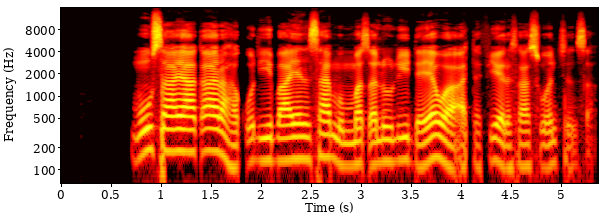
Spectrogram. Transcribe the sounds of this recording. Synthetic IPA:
muː˦saː˦jaː˦kʼaː˦ɽa˨ɦa˨kʷʼʊ˦ɽiː˦baː˦jɐ˦nsaː˦mɪ˨mːɐ˦sʼɐ˦loː˦liː˦da˨jɐ˦waː˨ʔa̰˨tɐ˨ɸɪ˦jɐ˨rsaː˦sʊ˦wɐ˦nt͡ʃɪ̰˨nsa̰˨ʔ

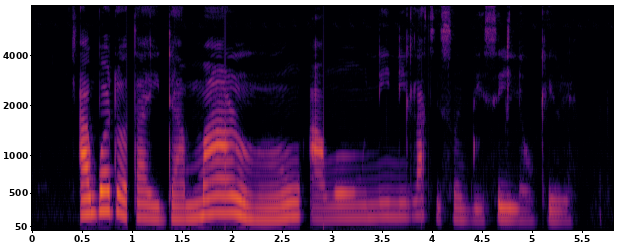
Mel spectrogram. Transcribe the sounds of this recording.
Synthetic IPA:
a˧ɡ͡bɔ˦dɔ˦˨ta˧i˨da˨mãː˦ɾũ˨˦a˦˨w̃ɔ̃˧o˧ũ˧nĩ˦nĩ˦la˦ti˧sã˧˨ɡ͡be˨˦se˦i˧lɛ˨o˨ke˨ɾɛ˨

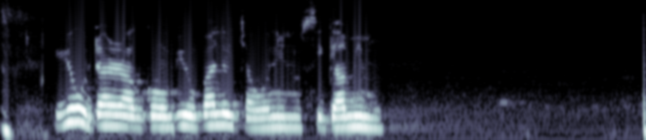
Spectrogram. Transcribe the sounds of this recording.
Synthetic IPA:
joː˦˨da˨˦ɾa˧ɡɔ̃˧bi˦o˧ba˦le˦˨d͡ʒa˨wɔ˨˦nĩ˦nũ˦si˧ɡa˨˦mĩ˦˨mũ˨˦

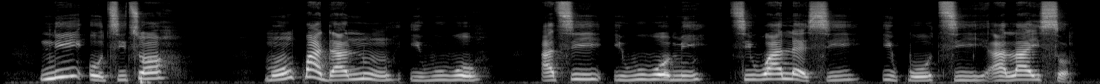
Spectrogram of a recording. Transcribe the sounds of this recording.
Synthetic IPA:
nĩ˦o˦˨ti˨˦tɔ˦ | mo˨n̩˦k͡pa˦˨da˨˦nũ˦i˨wu˧wo˧ | a˨ti˧i˨wu˧wo˧mĩ˧ | ti˧˦wa˦lɛ˦˨si˨˦ | i˦˨k͡po˨˦ti˧a˧la˦i˦˨sã̰˨

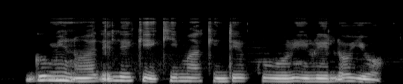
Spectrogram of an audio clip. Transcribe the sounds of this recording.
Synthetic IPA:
ɡo˦mĩ˦˨nã˨a˧dḛ˦le˦˨ke˦˨ki˦mã˦kĩ˧n̩˦de˦ku˦o˧ɾi˦i˧ɾe˧lɔ˦jɔ˦˨

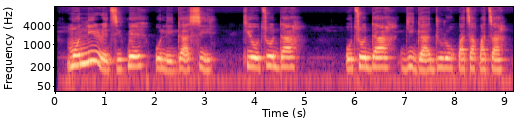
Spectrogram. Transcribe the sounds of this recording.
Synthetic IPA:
mo˧nĩ˦˨ɾe˨ti˨˦k͡pe˦ | o˧le˨ɡa˧si˧˦ | kʰi˦o˧to˦da˦ | o˧˨to˦da˦ɡi˦˨ɡa˨du˦ɾo˦k͡pa˦ta˦k͡pa˦ta˦

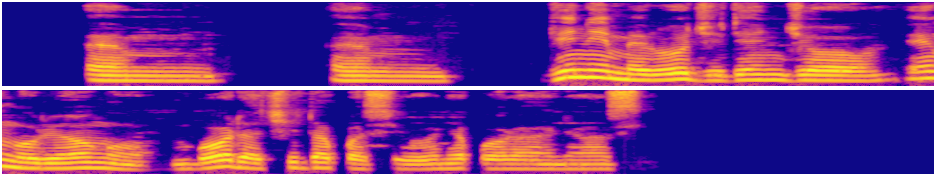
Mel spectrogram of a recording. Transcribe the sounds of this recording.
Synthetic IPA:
m̩˨ | m̩˨ | ɡɪ˦ni˦me˨ɾo˦d͡ʒi˨dɪ˦n̩˦d͡ʒɔ˦ɪ˦ŋo˨ɾi˨ɔ˦ŋʊ˨m̩˨bɔ˦da˨t͡ʃi˦da˦kʷa˨sɪ˨wo˦ɲe˦k͡pɔ˦ɾa˦a˨˦ɲa˦a˦sɪ̥˨

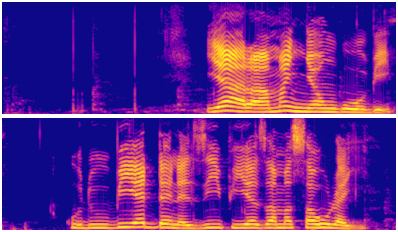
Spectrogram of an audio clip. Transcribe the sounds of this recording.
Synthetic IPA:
jaː˦˨ɽaː˦mɐ˦˨ɲjɐ˦ŋɡʷoː˨bḛ˦ | kʷʊ˨duː˨bi˦jɐ˦dːa˨nɐ˨ziː˦ɸi˦jaː˦zɐ˦ma˦sa˦wɽɐ˨ji˦

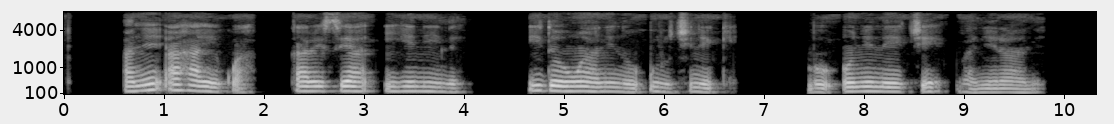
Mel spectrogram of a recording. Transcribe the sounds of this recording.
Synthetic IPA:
a˨ɲɪ˦ʔa˦ɦa˦ɣɪ˨kʷa̰˨ | ka˦ɾɪ˦sɪ˦a˦i˦ɦe˦niː˦le˦ | i˦do˦ŋʷa˦˨ɲɪ˦no˨k͡pu˦ɾu˨t͡ʃi˦ne˨ke̥˨ | bʊ˨o˦ɲe˦ne˦t͡ʃe˦ba˨ɲe˨ɾa˦˨a˨ɲɪ˦

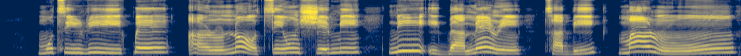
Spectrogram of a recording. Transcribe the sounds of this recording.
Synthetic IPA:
mo˧ti˧ɾi˦i˧k͡pe˦ | a˦˨ɾ̃ũ˨nãː˦˨tĩ˦ʃe˧mĩ˦ | nĩ˦i˦˨ɡ͡ba˨mɛ̃˦˨ɾ̃ĩ˧ | ta˨bi˨˦ | mãː˦ɾũ˨ũ˨˦

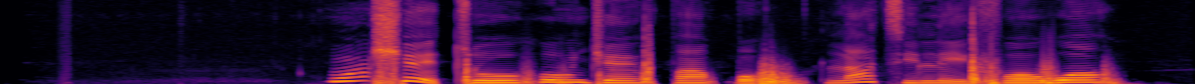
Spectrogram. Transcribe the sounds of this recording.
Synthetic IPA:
w̃ɔ̃˦ʃe˦˨tʰo˧o˦n̩˦d͡ʒɛ˧k͡pa˧k͡pɔ˨la˦ti˧le˦˨fɔ˧˦wɔ˦

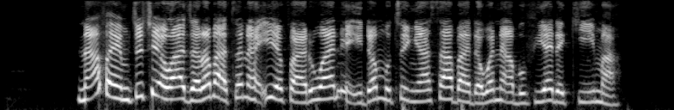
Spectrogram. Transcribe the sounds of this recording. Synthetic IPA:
na˦ɸɐ˨hɪ˨mt͡ʃi˦t͡ʃeː˦˨waː˨d͡ʒɐ˨ɾɐ˦baː˨tɐ˦naː˨ʔɪ˦ja˨ɸaː˨ɽʊ˦waː˦neː˨ʔɪ˨dɐ˦mːʊ˨tʊ˦˨mjaː˦saː˦baː˨da˨wɐ˦ni˦ʔa˨bu˨ɸɪ˦ja˦da˨kʲiː˦maː˨

